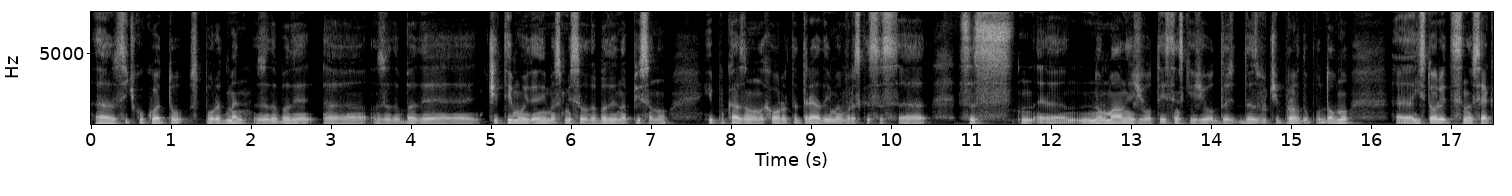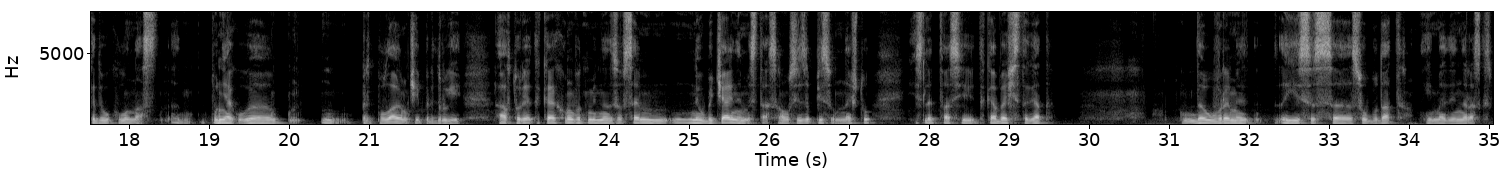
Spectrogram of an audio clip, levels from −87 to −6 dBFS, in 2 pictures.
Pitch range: 90-105 Hz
